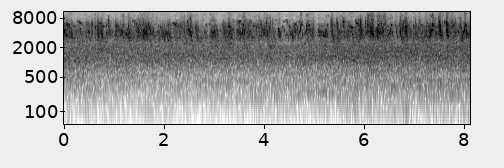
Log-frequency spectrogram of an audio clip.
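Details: Many Eurasian tree sparrows gathered in a tree, chirping together; an unbroken chorus of rapid high chirps and twitters, individual calls blurring into a dense steady chatter with a few sharper notes near the end.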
